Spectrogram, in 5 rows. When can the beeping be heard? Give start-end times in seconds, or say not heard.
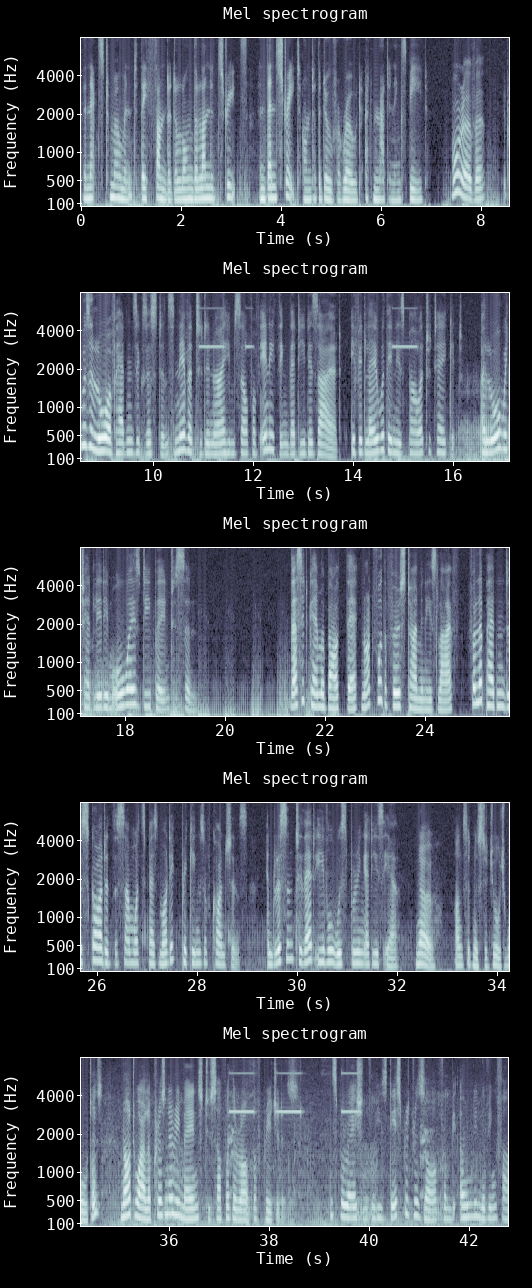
10.9-12.1, 14.8-15.4, 37.1-39.9.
